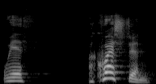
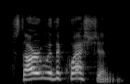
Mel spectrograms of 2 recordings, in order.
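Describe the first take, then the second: First: Said in the usual way. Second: "Start" punched much higher and louder; emphatic repeat. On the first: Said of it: "simply start with a question". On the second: Shown as a demonstration. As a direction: hammer the point home on "Start".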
